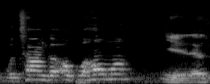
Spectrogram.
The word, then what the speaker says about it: Watonga: So can you share with us, your journey from, being originally from a small town, I want to make sure I pronounce it right, Watonga, Oklahoma?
